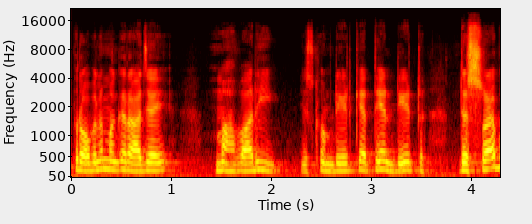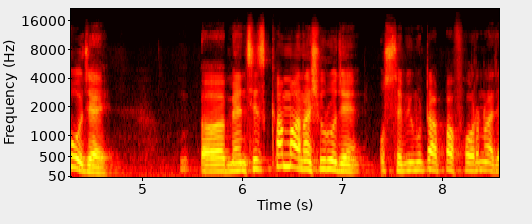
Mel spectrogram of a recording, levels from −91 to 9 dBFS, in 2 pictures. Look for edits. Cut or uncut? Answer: uncut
